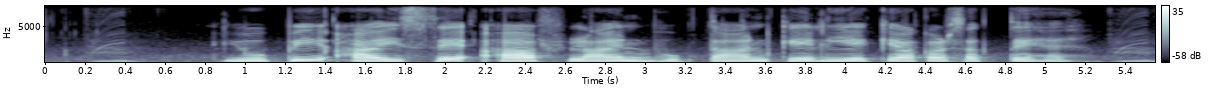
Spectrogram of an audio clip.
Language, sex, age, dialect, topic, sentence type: Hindi, female, 25-30, Awadhi Bundeli, banking, question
